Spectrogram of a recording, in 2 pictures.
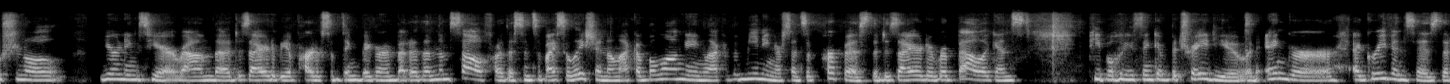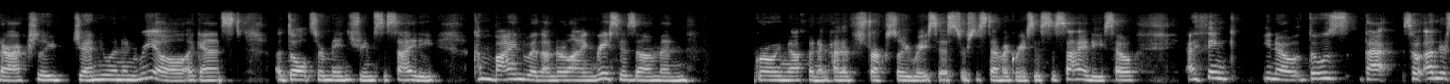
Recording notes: This episode was recorded on November 12, 2020 via Zoom.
